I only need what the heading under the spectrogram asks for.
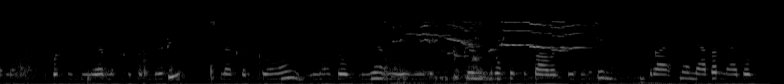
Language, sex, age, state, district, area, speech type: Kashmiri, female, 30-45, Jammu and Kashmir, Bandipora, rural, spontaneous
